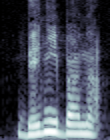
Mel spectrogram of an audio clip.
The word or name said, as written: Benibana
